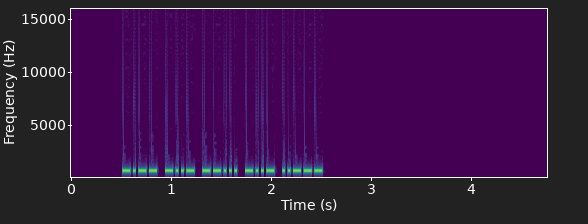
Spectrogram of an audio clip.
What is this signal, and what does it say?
Morse code, heard as a keyed tone, about 44 wpm, 700 Hz. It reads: YX7X2
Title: Code Groups - 5 Letter:Numbers - 45wpm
